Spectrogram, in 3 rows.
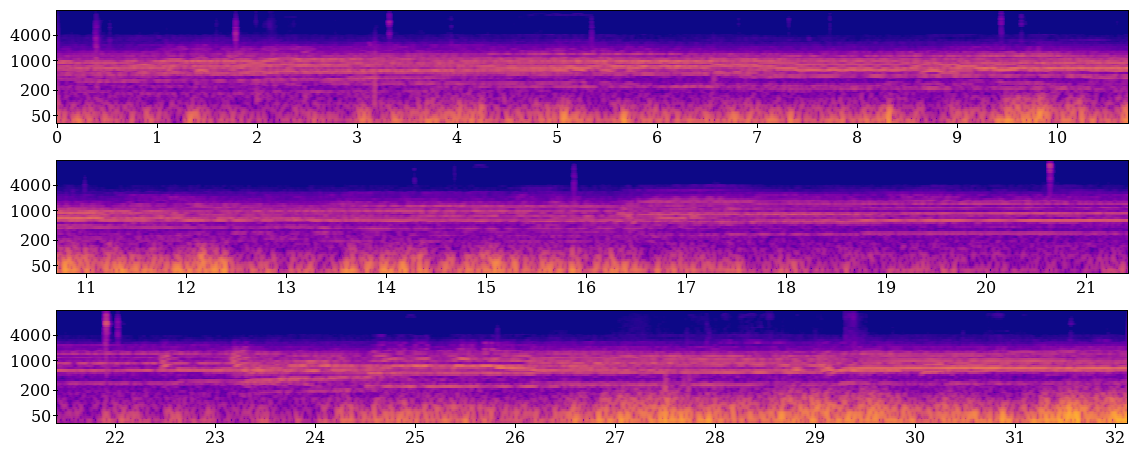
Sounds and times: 0.0s muezzins calls for prayer 32.1s

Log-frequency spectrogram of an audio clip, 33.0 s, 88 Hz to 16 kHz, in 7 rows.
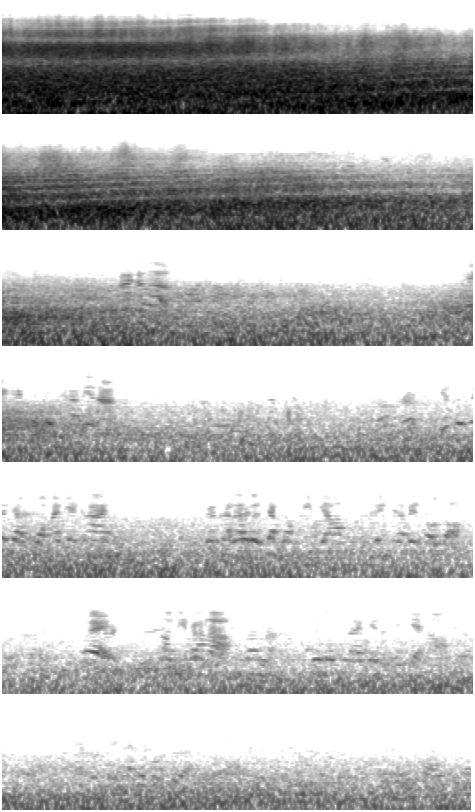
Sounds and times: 8.2s Birdsong 32.9s

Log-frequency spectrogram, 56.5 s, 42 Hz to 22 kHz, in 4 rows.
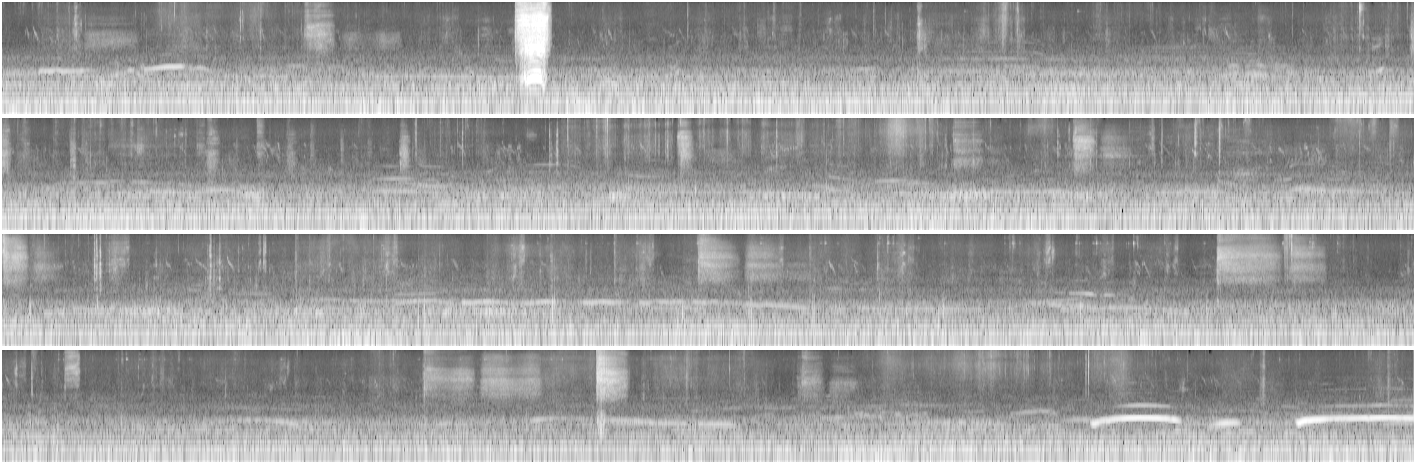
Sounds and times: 5.2s grey seals 5.5s
5.2s large pup having a snort and a sneeze 5.5s
13.6s grey seals 41.6s
44.4s grey seals 56.4s
48.3s large pup having a snort and a sneeze 48.7s

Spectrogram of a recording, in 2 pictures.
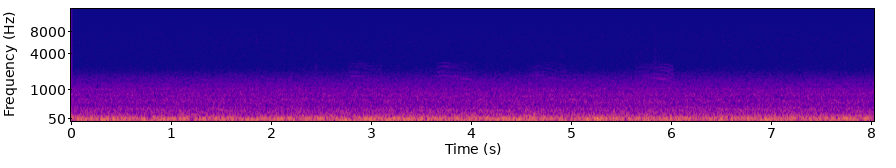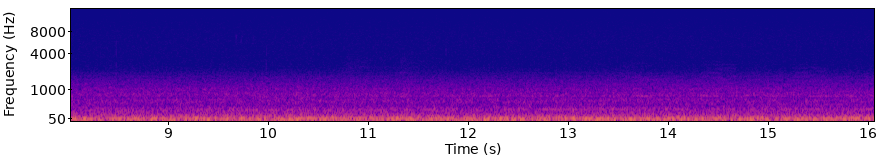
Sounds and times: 0.0s deep drones from the motorway 16.0s

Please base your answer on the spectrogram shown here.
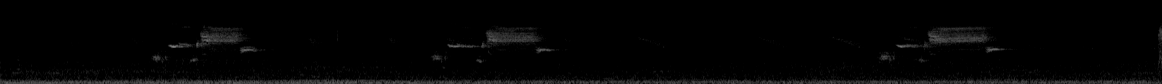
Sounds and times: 0.7s Red-winged blackbird 3.2s
3.9s Red-winged blackbird 5.8s
7.6s Red-winged blackbird 11.6s

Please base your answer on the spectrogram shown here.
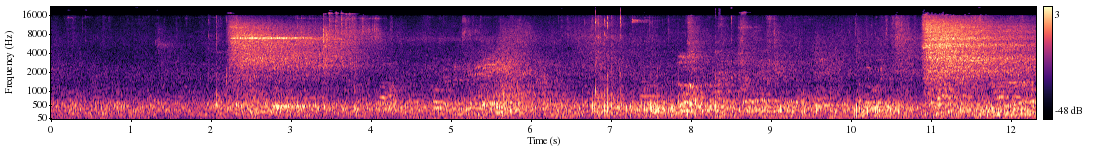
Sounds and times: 0.0s a walk in the tunnel 12.3s
0.0s train leaving 12.3s

